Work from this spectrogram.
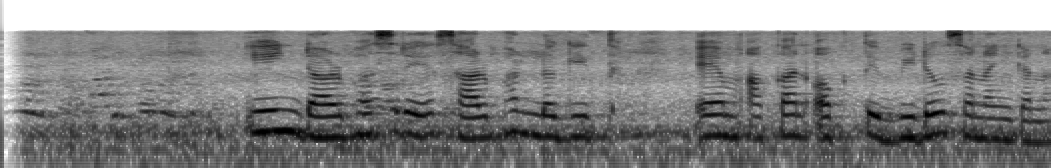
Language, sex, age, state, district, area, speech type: Santali, female, 18-30, West Bengal, Malda, rural, read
